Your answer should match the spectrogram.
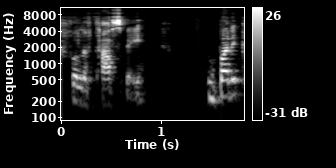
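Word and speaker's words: Teaspaí: So anyway, so like the TLDR is that I've set up an Irish games company, which is called Taspi Press. So it's spelled T-E-A-S-P-A-I, father, with like an accent.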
